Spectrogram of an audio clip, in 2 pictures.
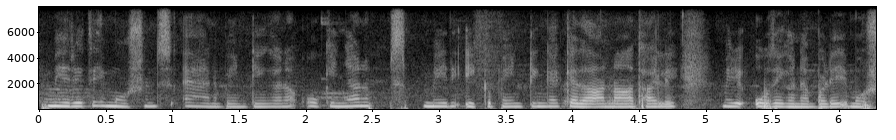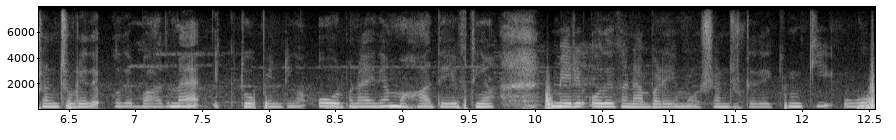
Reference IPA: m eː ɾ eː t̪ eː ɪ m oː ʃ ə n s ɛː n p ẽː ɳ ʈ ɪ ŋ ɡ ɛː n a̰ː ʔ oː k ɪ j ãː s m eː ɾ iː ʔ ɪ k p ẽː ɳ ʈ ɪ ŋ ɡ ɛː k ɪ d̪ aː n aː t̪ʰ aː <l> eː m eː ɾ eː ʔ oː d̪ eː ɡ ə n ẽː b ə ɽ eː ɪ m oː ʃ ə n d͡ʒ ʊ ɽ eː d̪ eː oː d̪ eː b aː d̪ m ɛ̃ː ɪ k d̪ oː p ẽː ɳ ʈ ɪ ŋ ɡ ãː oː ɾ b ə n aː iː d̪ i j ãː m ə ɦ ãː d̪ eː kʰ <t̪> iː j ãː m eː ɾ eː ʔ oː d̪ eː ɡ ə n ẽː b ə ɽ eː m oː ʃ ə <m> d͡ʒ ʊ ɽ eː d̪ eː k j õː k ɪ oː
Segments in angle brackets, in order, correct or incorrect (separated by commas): correct, incorrect, incorrect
